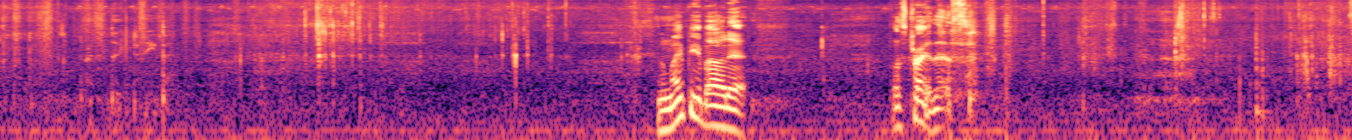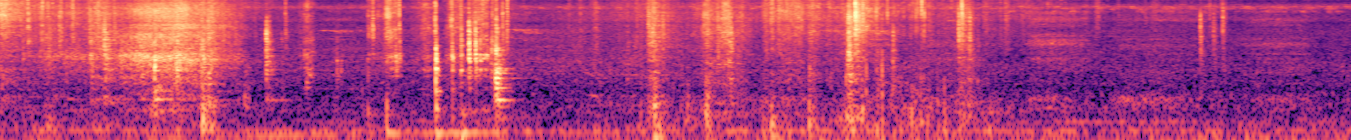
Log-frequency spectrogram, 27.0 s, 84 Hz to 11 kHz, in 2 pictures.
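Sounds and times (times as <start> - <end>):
hands rummaging through soil: 0.0 - 6.6, 9.8 - 24.5
small knocks: 15.0 - 18.9.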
